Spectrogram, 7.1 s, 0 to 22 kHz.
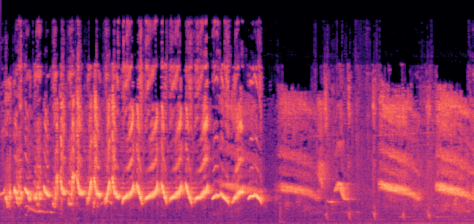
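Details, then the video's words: Chinese hwamei (Garrulax canorus) delivering a loud, fast series of repeated zigzag whistles for about four seconds, then a pause followed by softer slurred notes and clicks, with a low background hum. "Birds Garrulax canorus: Singer yellow mouth - wonderful birdsong 2016"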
